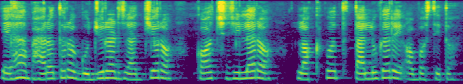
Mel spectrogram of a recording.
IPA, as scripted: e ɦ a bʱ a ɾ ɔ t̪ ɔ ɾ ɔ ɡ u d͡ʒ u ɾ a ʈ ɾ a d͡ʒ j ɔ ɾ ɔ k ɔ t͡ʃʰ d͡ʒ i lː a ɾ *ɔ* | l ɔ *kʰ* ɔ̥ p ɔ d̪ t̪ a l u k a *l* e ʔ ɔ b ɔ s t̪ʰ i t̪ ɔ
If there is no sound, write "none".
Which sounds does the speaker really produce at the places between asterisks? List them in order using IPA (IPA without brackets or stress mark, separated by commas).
ɔ, kʰ, ɾ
